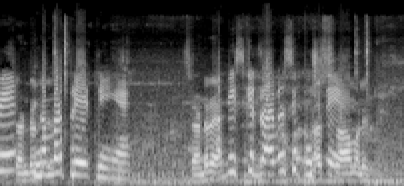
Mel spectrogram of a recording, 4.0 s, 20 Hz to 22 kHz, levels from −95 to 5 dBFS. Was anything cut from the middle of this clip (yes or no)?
no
